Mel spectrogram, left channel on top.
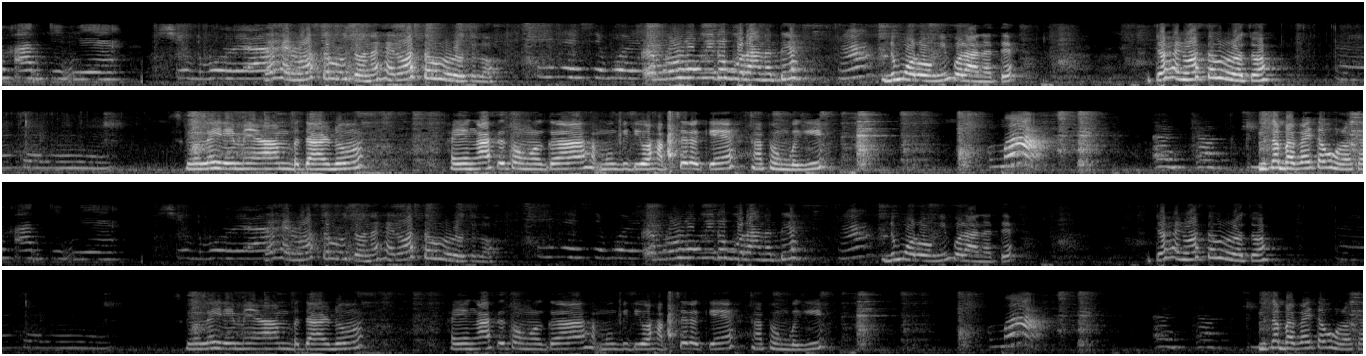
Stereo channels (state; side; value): quieter; right; 14.9 dB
